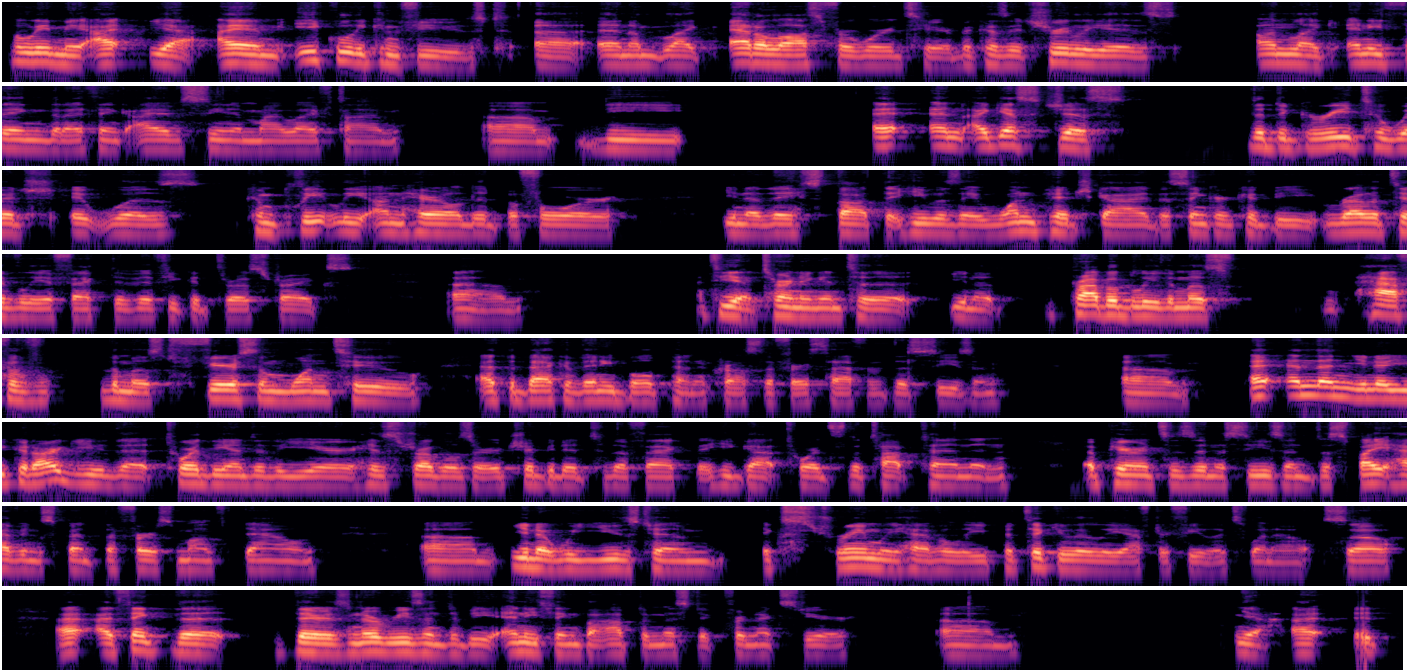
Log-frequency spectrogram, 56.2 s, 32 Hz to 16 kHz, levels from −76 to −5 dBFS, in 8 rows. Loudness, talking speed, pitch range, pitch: -24 LUFS, 185 wpm, 115-140 Hz, 125 Hz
